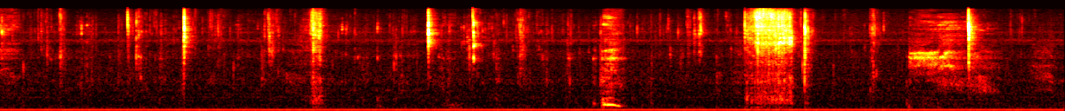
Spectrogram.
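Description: Close-miked eating: chewing, with scattered light clicks of a spoon and chopsticks against dishes and a short noisy burst about seven and a half seconds in, over a steady low electrical hum.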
